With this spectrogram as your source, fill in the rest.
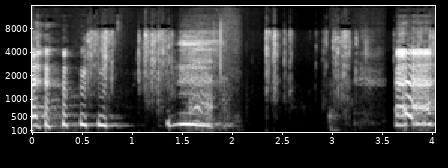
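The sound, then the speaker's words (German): Crunching and rustling of packing peanuts in several short bursts with pauses, as a parcel holding an Oreo box full of packing peanuts is opened and stirred, while soft murmured vocal sounds come through between the bursts. “Erbsen, Es sind Verpackungserbsen ganz viele, die sehen ganz süß aus.”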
